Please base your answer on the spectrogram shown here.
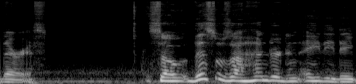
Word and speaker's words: Darius: avenge the defeat that his father Darius had, or Darius, however you pronounce that. Most people pronounce it Darius.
